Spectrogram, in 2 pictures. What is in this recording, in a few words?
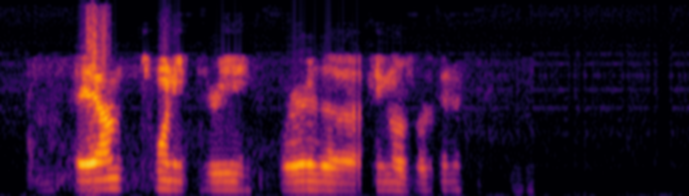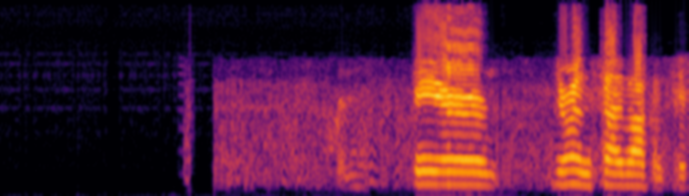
Tempe Police, scanner; TEMPE PD A02; SimulcastF-Tempe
